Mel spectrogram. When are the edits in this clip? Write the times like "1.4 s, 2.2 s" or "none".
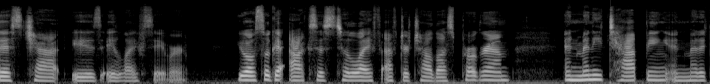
none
